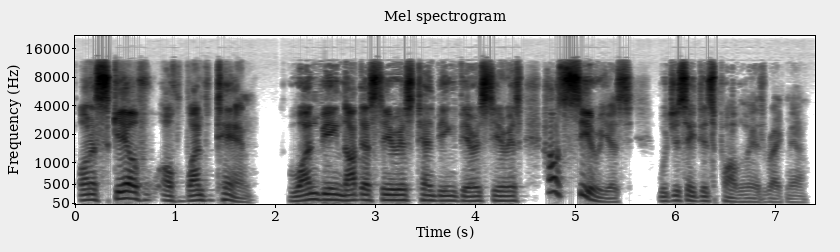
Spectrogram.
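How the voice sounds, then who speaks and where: A man teaching a sales training class, lively and full of rhetorical questions, acting out what prospects say. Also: on the low side, normal speed, no room sound, clean studio sound. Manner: animated, acts out prospect replies, rhetorical questions. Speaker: sales coach.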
